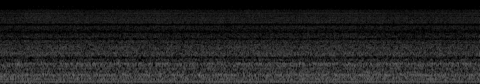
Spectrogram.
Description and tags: TV Light Static
TV light frequency static
static, frequency, TV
